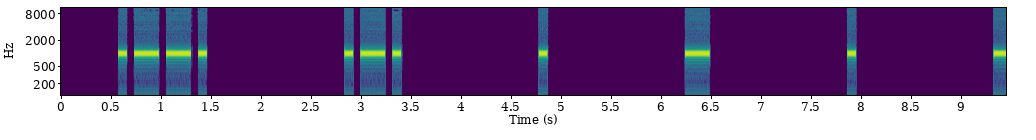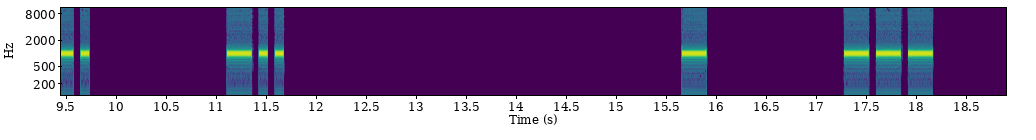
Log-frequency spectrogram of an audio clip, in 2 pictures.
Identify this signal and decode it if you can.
Morse code, heard as a keyed tone, about 15 wpm, spaced as for 5 wpm, 1000 Hz. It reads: PRETEND TO
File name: qotdfiles / 5wpm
